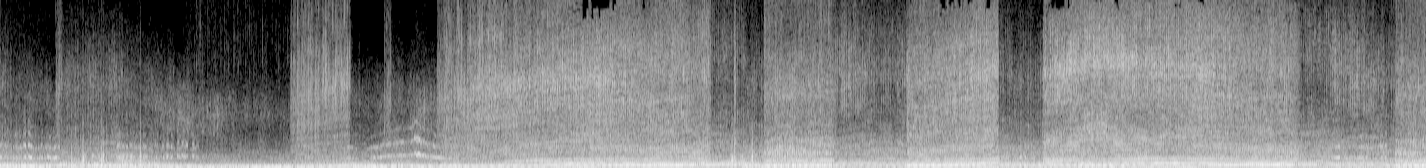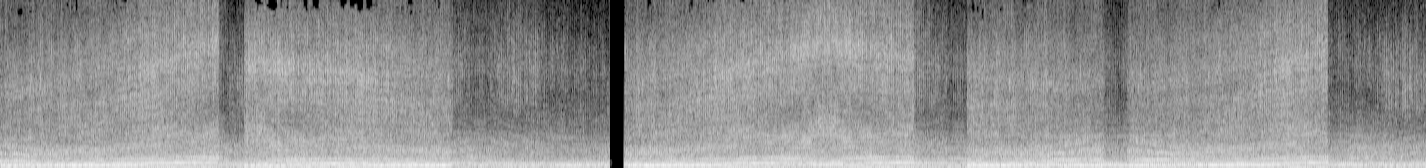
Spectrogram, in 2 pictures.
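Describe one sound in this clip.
A race car engine revs hard, rising in pitch through each gear and dropping briefly at every shift.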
